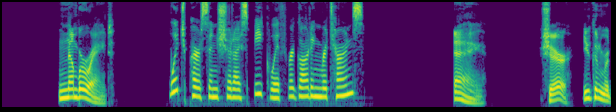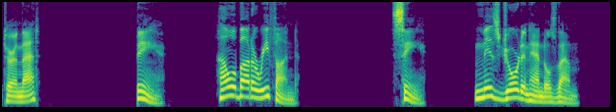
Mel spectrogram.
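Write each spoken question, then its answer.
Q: Which person should I speak with regarding returns?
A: C: Ms. Jordan handles them.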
